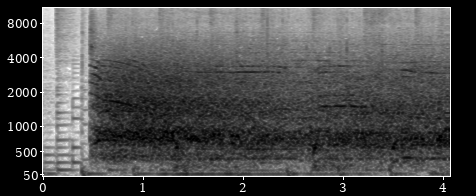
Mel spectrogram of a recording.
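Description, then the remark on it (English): Boston Celtics fans in a basketball arena erupt after a brief lead-in as Boston beats the LA Lakers 98-88 in Game 1 of the NBA Finals, then keep up a loud, steady roar of cheering that stays dense and unbroken for several seconds, with a low rumble underneath. “Celtics fans had plenty to cheer about last night.”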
